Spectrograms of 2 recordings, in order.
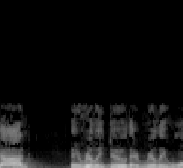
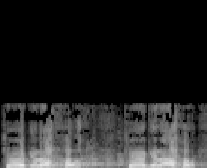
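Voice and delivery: booming slow megaphone call, laughing in between; drawn-out loudhailer chant with a laugh; megaphone shouting; 8 semitones higher, 15 dB louder, slower than usual. Retold or imitated. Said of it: "We go back to it".

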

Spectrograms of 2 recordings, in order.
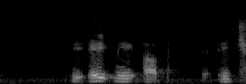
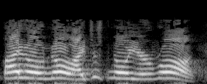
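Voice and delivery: much louder, much higher frustrated yell; angrier outburst; 11 semitones higher, 19 dB louder than usual. Retold or imitated. Cornered by the elder, frustrated yell. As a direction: yell it as you lose the argument. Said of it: "And I".

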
